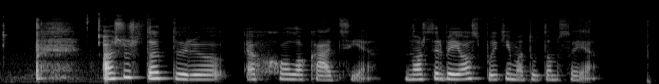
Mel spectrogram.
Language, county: Lithuanian, Vilnius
